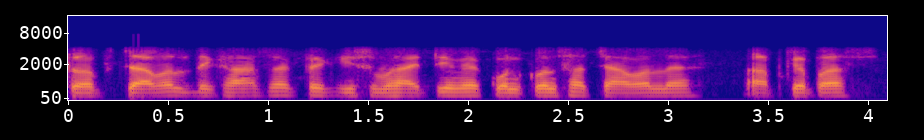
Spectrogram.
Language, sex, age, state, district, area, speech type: Hindi, male, 18-30, Bihar, Vaishali, rural, conversation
